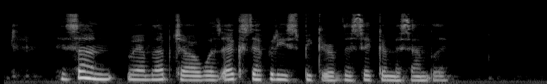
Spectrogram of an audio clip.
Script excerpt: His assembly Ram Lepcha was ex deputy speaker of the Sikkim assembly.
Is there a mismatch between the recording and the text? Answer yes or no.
yes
